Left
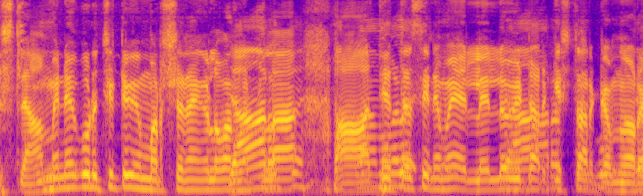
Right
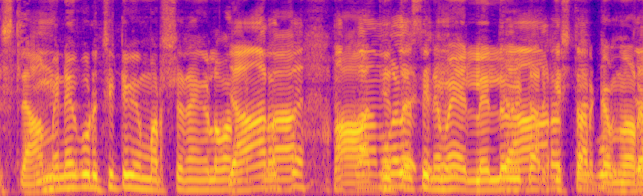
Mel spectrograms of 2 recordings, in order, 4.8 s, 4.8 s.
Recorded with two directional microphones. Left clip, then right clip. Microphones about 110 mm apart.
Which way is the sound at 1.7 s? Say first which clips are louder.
Left 1 dB; 35° right (ahead or behind).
